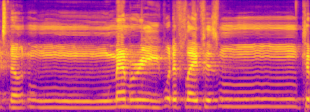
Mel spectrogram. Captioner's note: hum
